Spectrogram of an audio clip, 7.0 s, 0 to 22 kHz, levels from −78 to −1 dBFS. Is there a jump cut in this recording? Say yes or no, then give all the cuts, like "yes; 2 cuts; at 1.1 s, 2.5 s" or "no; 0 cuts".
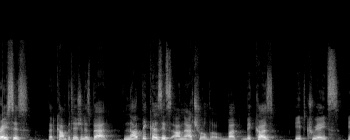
no; 0 cuts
